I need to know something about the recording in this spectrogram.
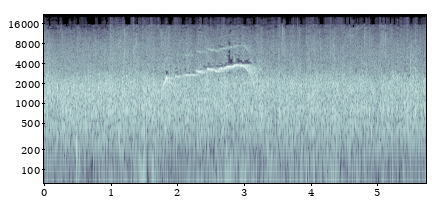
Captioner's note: whistling and applause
